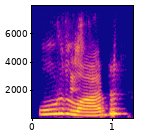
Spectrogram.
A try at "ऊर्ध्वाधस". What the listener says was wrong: नहीं, ऊर्ध्वार्ध नहीं, ऊर्ध्वाधस। ऊर्ध्व अधः है ना, ऊर्ध्व अधः। अधः का फिर वो विसर्ग का आधा से बन गया है। ऊर्ध्व अधः तो ऊर्ध्व अधः तो व में आकी मात्रा बन गई ऊर्ध्वा ध और विसर्ग का आधा से बन गया ऊर्ध्वाधस और तिर्यक।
